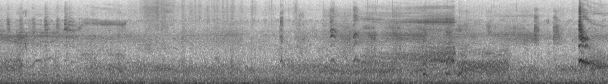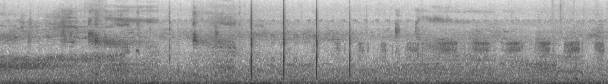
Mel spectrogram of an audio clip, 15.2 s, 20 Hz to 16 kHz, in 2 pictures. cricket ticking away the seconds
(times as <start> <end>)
5.2 15.2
